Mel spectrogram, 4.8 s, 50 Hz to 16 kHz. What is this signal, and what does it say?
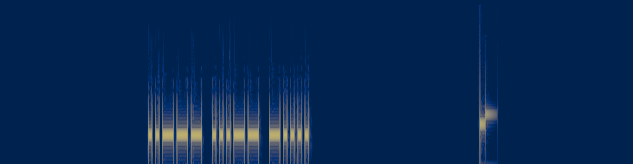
Morse code, heard as a keyed tone, about 44 wpm, 700 Hz. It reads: 236
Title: Numbers - 3-Digit 45wpm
